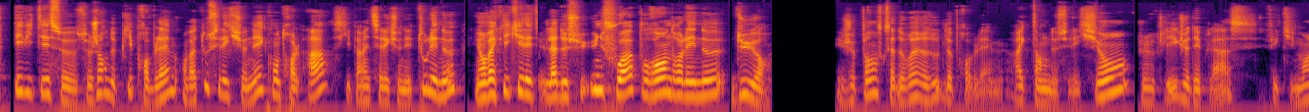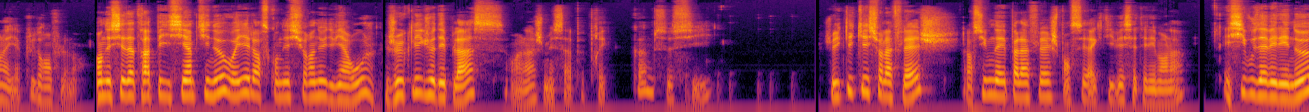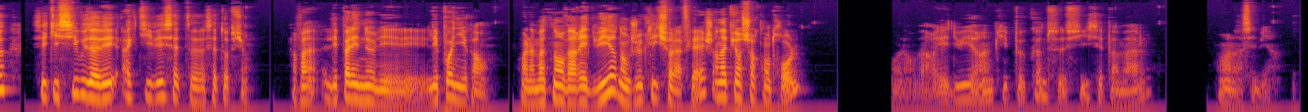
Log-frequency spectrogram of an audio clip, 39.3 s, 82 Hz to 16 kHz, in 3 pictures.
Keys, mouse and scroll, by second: 0.1 ctrl+z, 0.6 ctrl+z, 1.4 middle click, 2.9 ctrl+a, 8.0 click, 8.7 click, 9.8 click, 11.3-12.5 drag, 16.8-19.8 drag, 20.2 middle click, 20.6 middle click, 21.0 middle click, 23.7 click, 24.3 click, 27.2 click, 28.3 click, 30.6 click, 32.6-37.8 drag, 38.2 middle click, 38.8 middle click.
